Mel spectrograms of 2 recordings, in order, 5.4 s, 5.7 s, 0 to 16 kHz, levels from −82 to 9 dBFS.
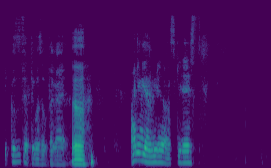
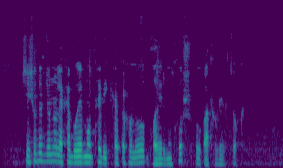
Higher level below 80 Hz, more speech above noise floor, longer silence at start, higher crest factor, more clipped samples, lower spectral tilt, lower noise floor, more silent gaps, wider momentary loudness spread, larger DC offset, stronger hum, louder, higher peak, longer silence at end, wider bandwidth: about the same, -66 dBFS vs -66 dBFS; first, 45 dB vs 34 dB; second, 0.1 s vs 0.45 s; about the same, 22 dB vs 20 dB; neither; about the same, -6.5 dB/octave vs -7.5 dB/octave; first, -81 dBFS vs -69 dBFS; neither; about the same, 17 LU vs 17 LU; neither; neither; about the same, -36 LUFS vs -36 LUFS; about the same, -16 dBFS vs -16 dBFS; first, 1.5 s vs 0.85 s; about the same, 11.5 kHz vs 11.5 kHz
